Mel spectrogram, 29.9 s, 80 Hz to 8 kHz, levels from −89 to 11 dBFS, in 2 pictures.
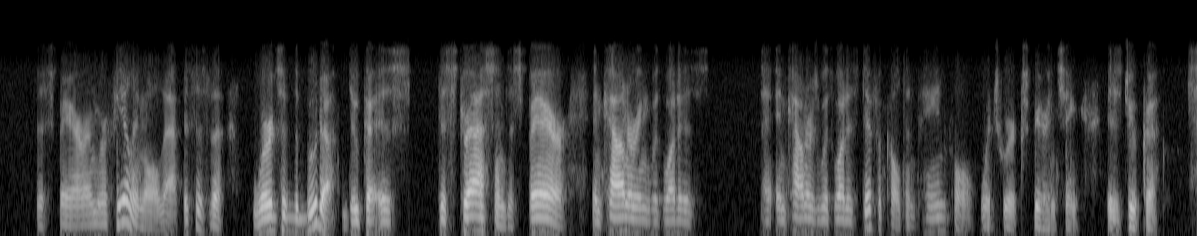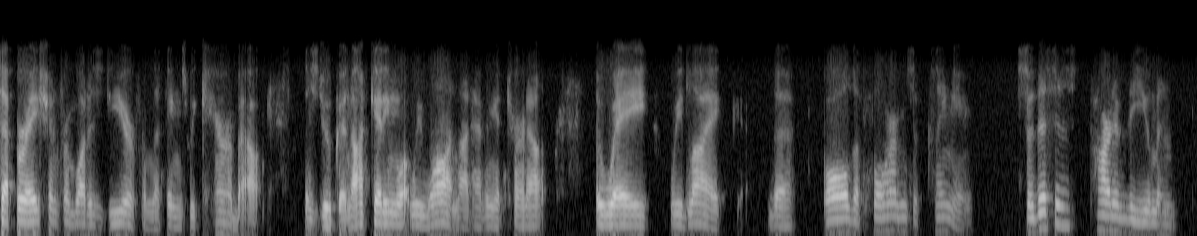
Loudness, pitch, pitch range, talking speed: -23 LUFS, 110 Hz, 95-125 Hz, 150 wpm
